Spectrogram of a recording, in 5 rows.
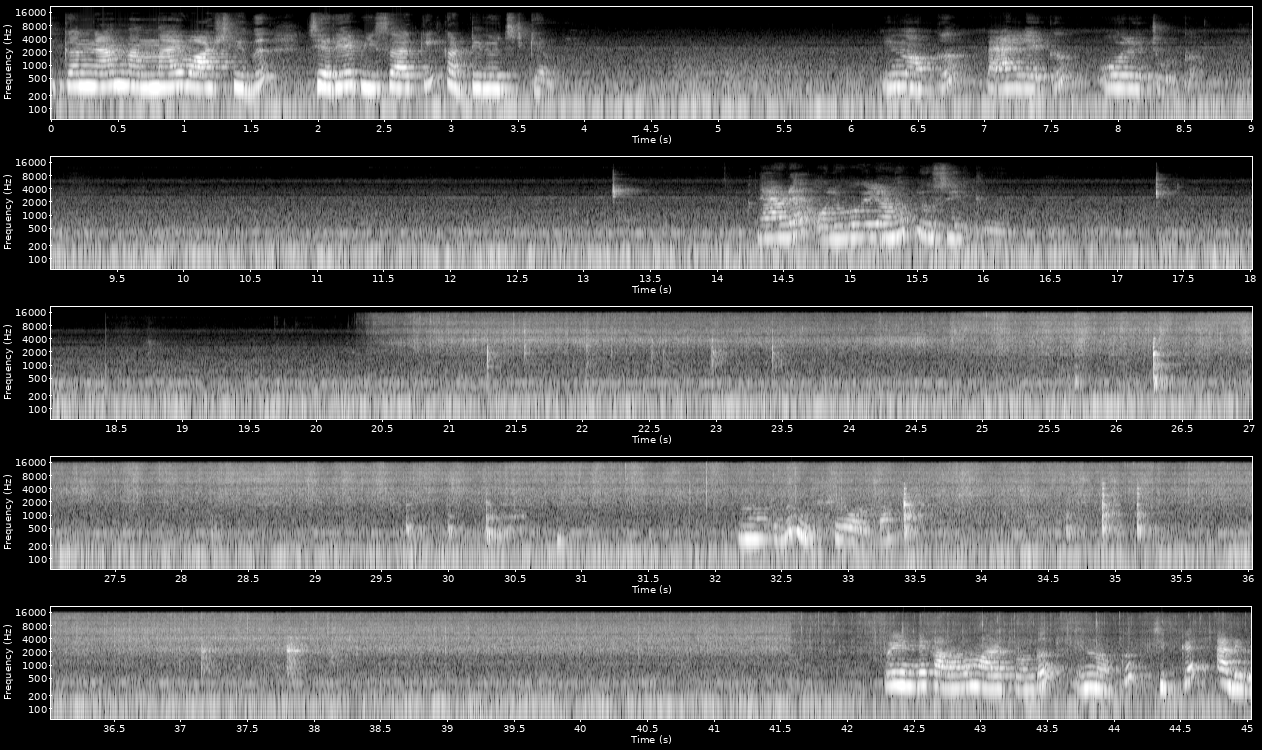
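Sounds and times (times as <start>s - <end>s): ginger and garlic sizzling in oil: 20.3s - 45.0s.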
